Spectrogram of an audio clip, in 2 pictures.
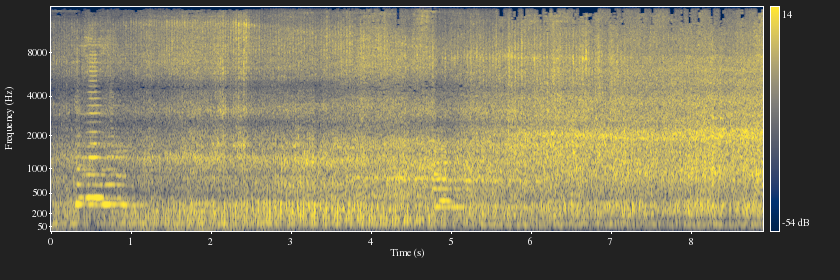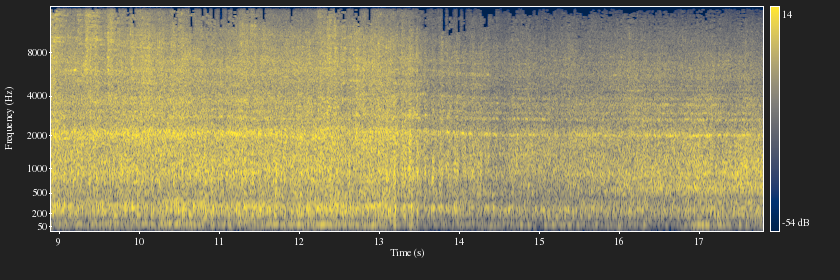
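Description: Two CC 201 diesel-electric locomotives running double-headed pass at speed, loudest in the first second with a brief pitched tone. Then comes a long steady clatter of the passenger carriages' wheels over the rails, which eases slightly after about 13 seconds as the train draws away.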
